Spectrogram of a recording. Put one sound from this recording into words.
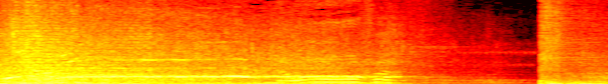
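A magical spell bursts with a crackling whoosh.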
